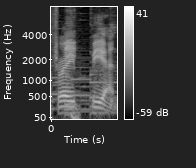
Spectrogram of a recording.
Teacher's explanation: The R in Trey is not a hard Spanish R, but a softer French R, and the final N is nasal. So sound sounds like it's kind of coming through your through your nose basically like uh >> like that or something >> I don't know >> the one we're >> simply saba meaning how are you? · with a short, slight guttural R, a short E sound, and a nasal N at the end for bien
